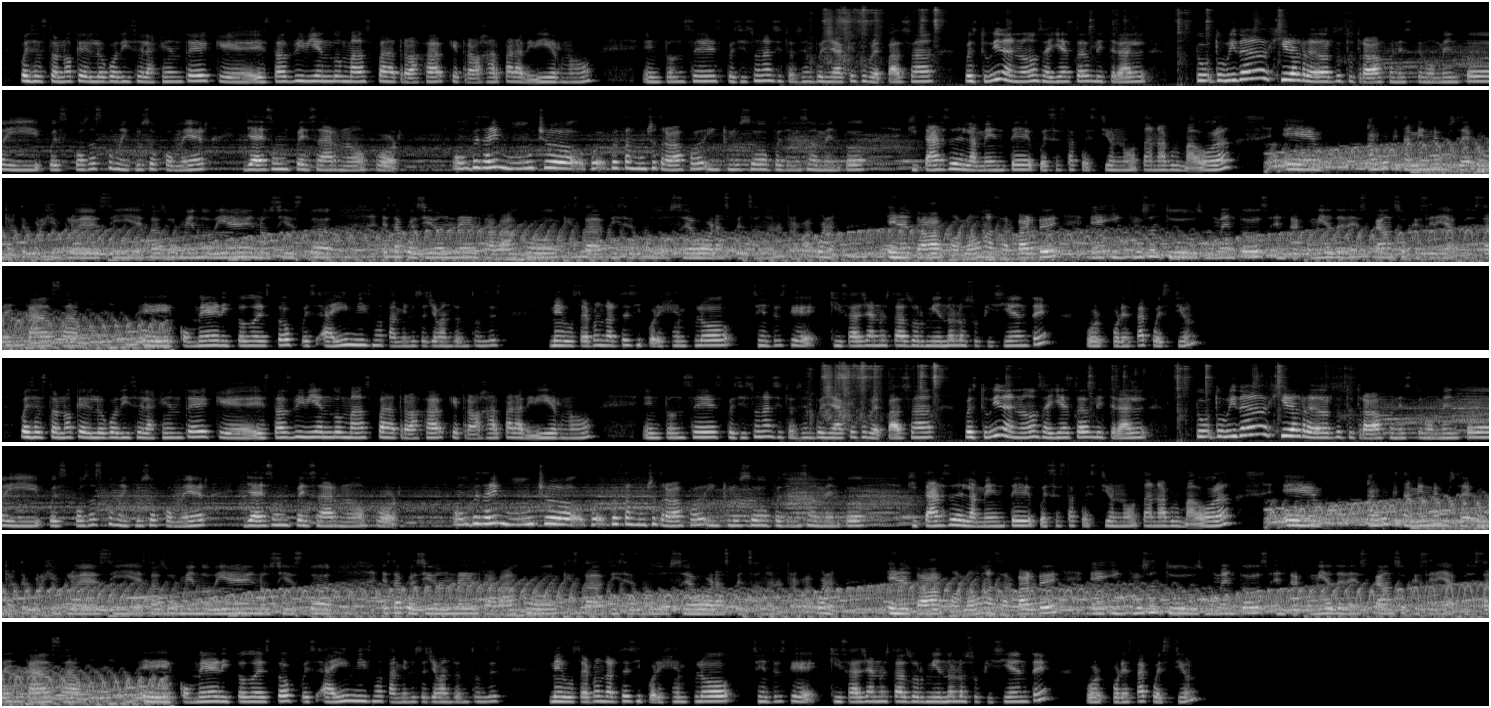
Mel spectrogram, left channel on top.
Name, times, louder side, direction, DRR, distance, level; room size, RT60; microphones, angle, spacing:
voice 1, 0.2-5.9 6.4-9.3 9.6-11.4 11.9-16.9 17.3-18.8 19.4-23.5 23.9-27.2 27.7-28.1 28.5-33.0 33.4-38.1 38.6-40.3 40.6-45.4 45.8-49.6 50.1-55.1 55.5-56.6, right 1 dB, 5° right, 0.4 m, -24 dB
sound 1, 7.8-13.8, right 5 dB, 65° right, 1.4 m, -38 dB
Brass instrument, 13.6-24.4, right 6 dB, 85° right, 0.4 m, -39 dB
sound 2, 27.5-46.3, right 1 dB, 35° right, 1.0 m, -26 dB
4.8 x 2.7 x 2.4 m
head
